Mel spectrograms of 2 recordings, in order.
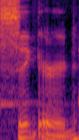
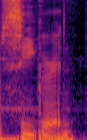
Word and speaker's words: Sigurd: And I finally got the pronunciation of Sigurd's name correctly, as in the other video I call him Sigrid.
